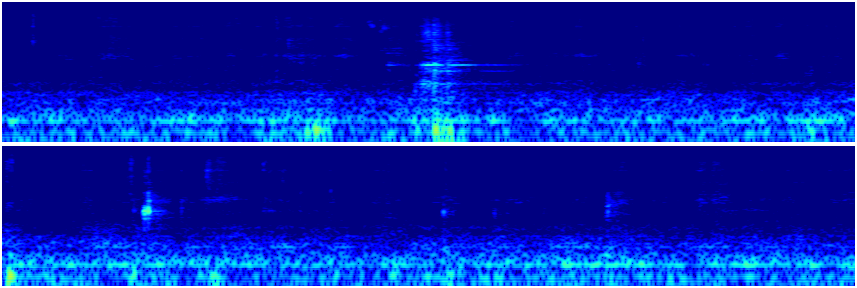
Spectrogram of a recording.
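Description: A spatula scraping and spreading a thick ground-beef enchilada sauce over tortillas in a ceramic baking dish: soft, faint scraping with a light knock against the dish about two seconds in and a small click about five seconds in.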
